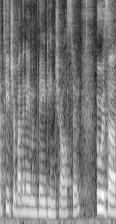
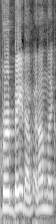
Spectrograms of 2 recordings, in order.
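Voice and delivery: ordinary talk, nothing marked

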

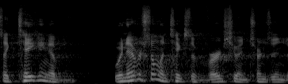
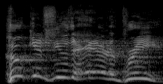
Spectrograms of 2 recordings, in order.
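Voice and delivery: shouted high and loud; a big preacher's cry; booming question; 12 dB louder than usual. Acted. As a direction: boom it out to the whole room. Preacher booms Solomon's rhetorical question.

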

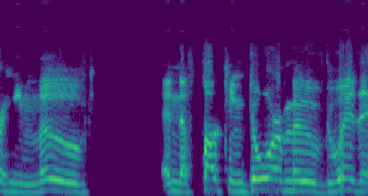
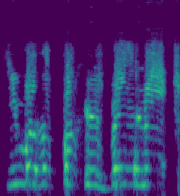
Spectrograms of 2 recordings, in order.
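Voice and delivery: high-pitched mock threat; pitched-up holler without full volume; retold angry yelling; 10 semitones higher than usual. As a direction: re-enact an outraged warning. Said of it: "I'm yelling inside this casket".

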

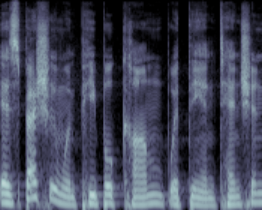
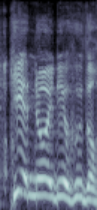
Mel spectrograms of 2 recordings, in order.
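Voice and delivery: laughing; 10 semitones higher, 4 dB louder, much faster than usual. Real, not acted. Laughing at the convert's confusion.

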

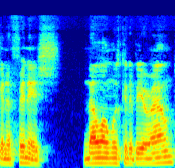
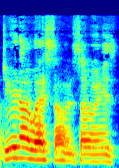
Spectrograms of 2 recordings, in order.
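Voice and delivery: much higher, lively question; mock driver asking; 10 semitones higher, 5 dB louder than usual. Driver stopping to ask for directions, much higher. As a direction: play a lost driver leaning out.

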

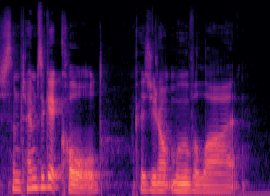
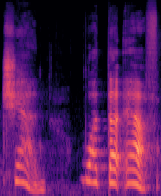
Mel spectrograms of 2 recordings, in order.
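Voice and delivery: high, slow mock yell; imitated yelling; 11 semitones higher, slower than usual. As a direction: stretch it out as an imitation of a yelling girlfriend. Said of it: "but she's yelling".

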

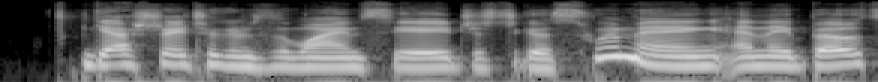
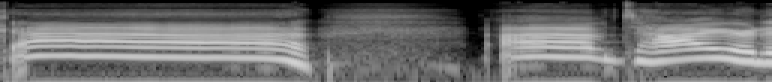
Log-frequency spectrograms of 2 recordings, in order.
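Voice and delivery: whiny tired Saturn; 12 semitones higher, much slower than usual. Retold or imitated. Saturn personified whining that it is tired. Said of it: "and Saturn's like".

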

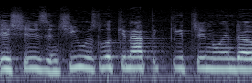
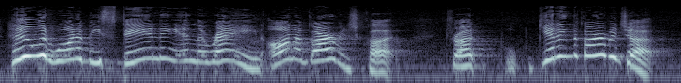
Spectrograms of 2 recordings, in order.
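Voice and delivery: higher and louder, climbing up to a cry of pity; pitying wonder; 8 semitones higher, 3 dB louder than usual. Retold or imitated. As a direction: feel for the men out in the rain. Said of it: "And she thought".

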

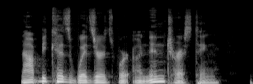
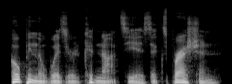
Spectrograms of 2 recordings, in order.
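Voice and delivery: plain reading voice

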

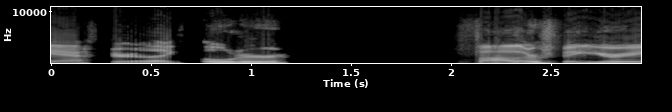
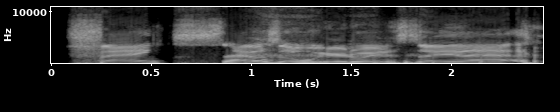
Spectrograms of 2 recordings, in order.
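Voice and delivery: baffled thanks; 9 semitones higher than usual. Retold or imitated. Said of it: "I was like".

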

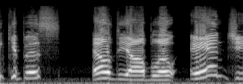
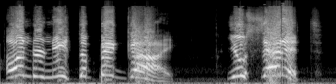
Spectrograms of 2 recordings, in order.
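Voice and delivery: loud, outraged high yell of You said it; shouted disbelief, pitch way up; exasperated shout; 10 semitones higher, 6 dB louder than usual. Real, not acted. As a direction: throw it at the screen in disbelief. Ranting at the script.

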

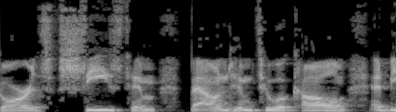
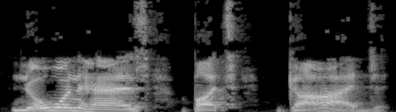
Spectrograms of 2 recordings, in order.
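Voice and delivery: usual speaking voice

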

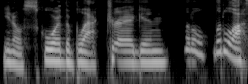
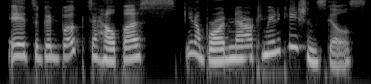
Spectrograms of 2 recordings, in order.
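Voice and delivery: normal talking voice

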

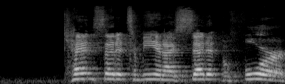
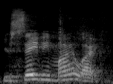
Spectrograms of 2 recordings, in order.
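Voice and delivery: much softer, near-hushed repeat; soft echo; 2 semitones lower, 7 dB quieter than usual. Real, not acted. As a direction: let it fall away quietly.

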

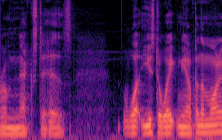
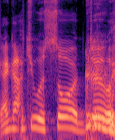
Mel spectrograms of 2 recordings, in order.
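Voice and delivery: put-on proud drunk dad; 9 semitones higher, 7 dB louder than usual. Dad gives son a sword.

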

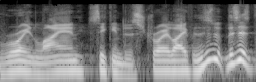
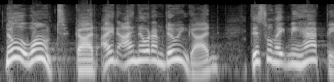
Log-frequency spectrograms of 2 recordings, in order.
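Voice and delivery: whiny protest; 8 semitones higher than usual. Retold or imitated. Arguing with God as himself.

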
